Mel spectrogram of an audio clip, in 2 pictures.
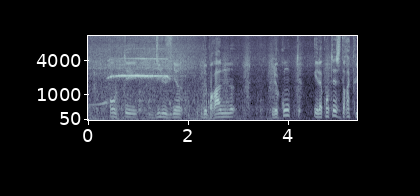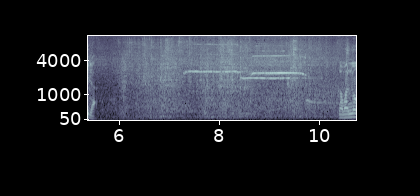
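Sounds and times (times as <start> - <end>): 
high train wheel squeals: 0.0 - 1.9, 5.9 - 10.6
train travelling along rails: 0.0 - 10.7
speech: 0.4 - 5.6, 10.4 - 10.7.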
